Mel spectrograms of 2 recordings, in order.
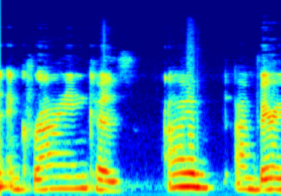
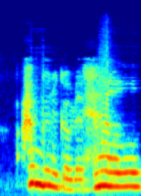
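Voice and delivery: acted soft, mild half-yell; 3 semitones higher than usual. Recounting talking to her, speaker retells her own yell. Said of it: "i'm yelling like".

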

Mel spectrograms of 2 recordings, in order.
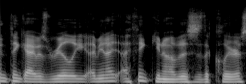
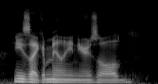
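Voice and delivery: usual speaking voice

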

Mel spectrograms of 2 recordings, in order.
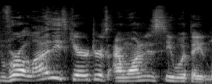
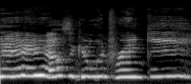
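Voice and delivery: put-on weird teenage voice, higher; 12 semitones higher, 3 dB louder than usual. Answering what the character Hoodoo's voice sounds like: Hoodoo voice. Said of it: "What's his voice sound like?".

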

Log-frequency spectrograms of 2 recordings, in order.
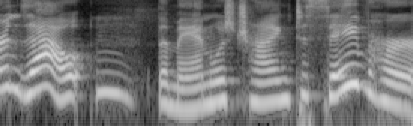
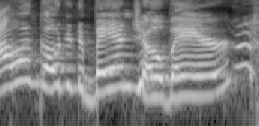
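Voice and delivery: put-on high little-kid voice with a Southern accent; 7 semitones higher, 4 dB louder than usual. Imagining the other speaker as a little kid, imitating little Kelly with a Southern accent. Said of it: "Why am I Southern?".

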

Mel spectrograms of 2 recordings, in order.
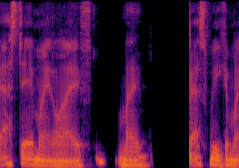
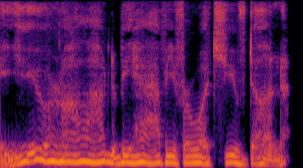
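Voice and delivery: high, furious, acted-out screaming; 7 semitones higher than usual. Retelling what the mother screamed at the speaker: retelling mother's scream. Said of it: "she screamed at me".

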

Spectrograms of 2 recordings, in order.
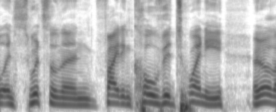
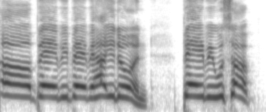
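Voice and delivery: put-on very high cooing baby talk; 10 semitones higher than usual. Acting out greeting a newborn: cooing at a baby. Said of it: "you go and you be like".

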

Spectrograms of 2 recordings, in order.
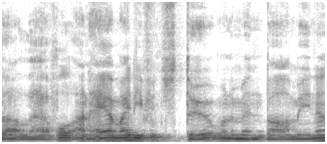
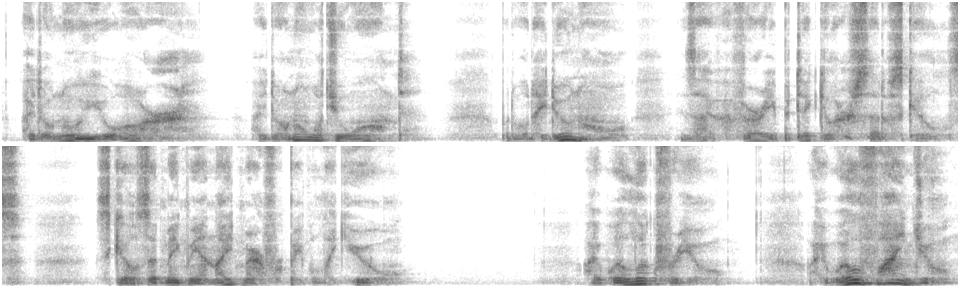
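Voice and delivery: hushed, breath-heavy near-whisper; 5 dB quieter than usual. Trying out an impression after asking if he can do it: Liam Neeson impression. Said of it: "can I do a good Liam Neeson".

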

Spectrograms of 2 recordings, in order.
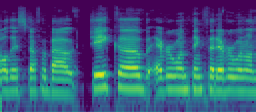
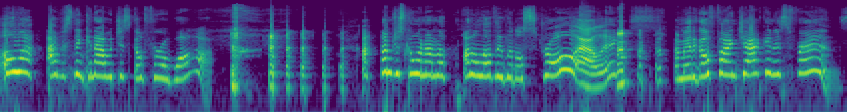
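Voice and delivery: put-on very high, old Southern belle voice; 13 semitones higher than usual. Recapping an episode, the speaker acts out Ben's reply to Alex as an old Southern belle. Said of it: "adorable old Southern Belle Ben".

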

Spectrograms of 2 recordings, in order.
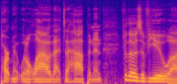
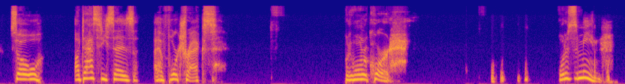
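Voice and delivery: put-on heavy-breathing angry voice, higher and louder; 9 semitones higher, 4 dB louder than usual. Complaining that the recording software won't record: Brian Windhorst impression. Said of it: "That's my Brian Windhorst impression".

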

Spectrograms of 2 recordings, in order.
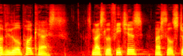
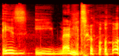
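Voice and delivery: slow, higher, bemused onlooker tone. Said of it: "it's like".

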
